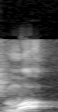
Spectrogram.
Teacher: بچے بسا اوقات غلطی کرتے ہوئے پڑھتے ہیں موک، کاف کی طرف لے کے جاتے ہیں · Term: حمزہ کی آواز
